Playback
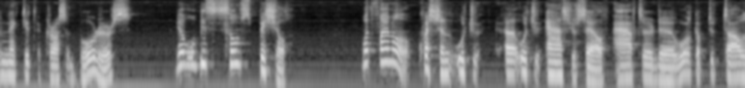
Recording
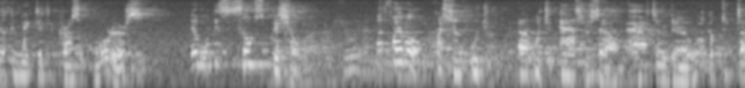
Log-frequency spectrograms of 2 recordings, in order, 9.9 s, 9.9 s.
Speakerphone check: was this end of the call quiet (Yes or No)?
No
